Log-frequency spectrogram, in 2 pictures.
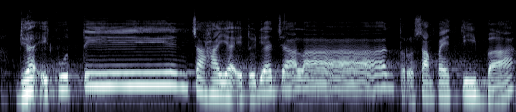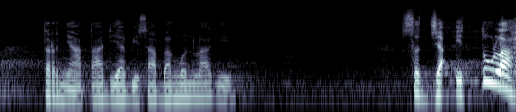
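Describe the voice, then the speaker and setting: A man, a Buddhist monk, telling a story in a sermon, speaking straight to his listeners and swinging between loud and soft. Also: medium pitch. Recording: echoey hall.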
